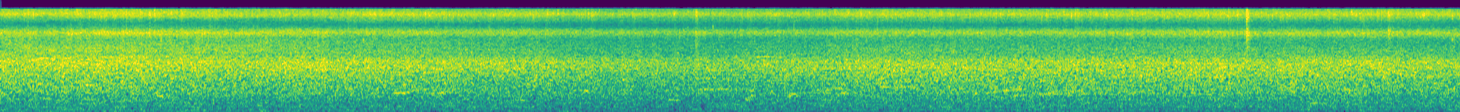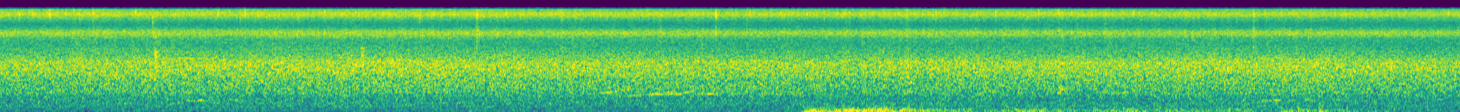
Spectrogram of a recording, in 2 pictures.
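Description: Heavy rain falling steadily on a paved street, an even hiss. About three-quarters of the way through, a low rumble joins it.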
